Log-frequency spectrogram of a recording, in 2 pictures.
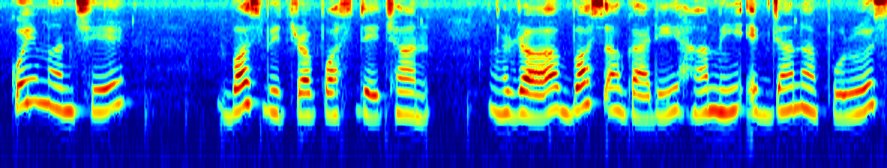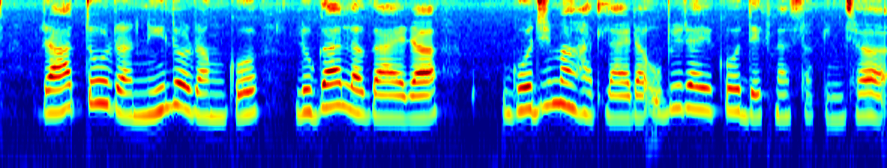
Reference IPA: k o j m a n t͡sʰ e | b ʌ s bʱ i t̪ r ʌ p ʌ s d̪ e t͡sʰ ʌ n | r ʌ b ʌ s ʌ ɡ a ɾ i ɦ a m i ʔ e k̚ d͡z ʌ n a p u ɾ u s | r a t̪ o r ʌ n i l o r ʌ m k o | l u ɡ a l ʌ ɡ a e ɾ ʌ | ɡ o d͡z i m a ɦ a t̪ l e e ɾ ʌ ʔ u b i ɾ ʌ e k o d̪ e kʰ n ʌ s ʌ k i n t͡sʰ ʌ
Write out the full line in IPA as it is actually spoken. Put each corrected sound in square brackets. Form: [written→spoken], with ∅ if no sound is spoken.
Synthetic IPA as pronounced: k o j m a n t͡sʰ e | b ʌ s bʱ i t̪ r ʌ p ʌ s d̪ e t͡sʰ ʌ n | r ʌ b ʌ s ʌ ɡ a ɾ i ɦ a m i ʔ e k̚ d͡z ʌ n a p u ɾ u s | r a t̪ o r ʌ n i l o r ʌ [m→ŋ] k o | l u ɡ a l ʌ ɡ a e ɾ ʌ | ɡ o d͡z i m a ɦ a t̪ l [e→a] e ɾ ʌ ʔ u b i ɾ ʌ e k o d̪ e kʰ n ʌ s ʌ k i n t͡sʰ ʌ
